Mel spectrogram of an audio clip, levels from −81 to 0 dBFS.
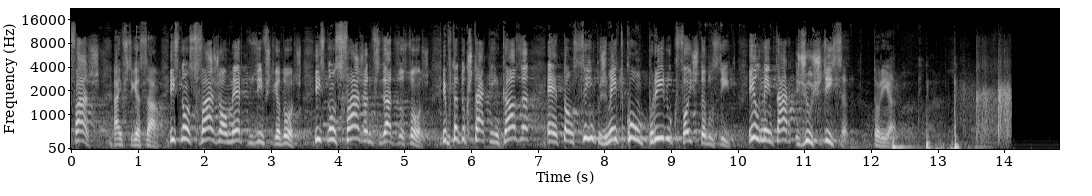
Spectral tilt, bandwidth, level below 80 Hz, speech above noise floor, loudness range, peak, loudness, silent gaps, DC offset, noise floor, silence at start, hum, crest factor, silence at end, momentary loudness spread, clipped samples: -3.5 dB/octave; 15.5 kHz; -44 dBFS; 49 dB; 4 LU; -4 dBFS; -19 LUFS; none; under 0.1%; -68 dBFS; 0 s; none; 14 dB; 0.7 s; 10 LU; under 0.1%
